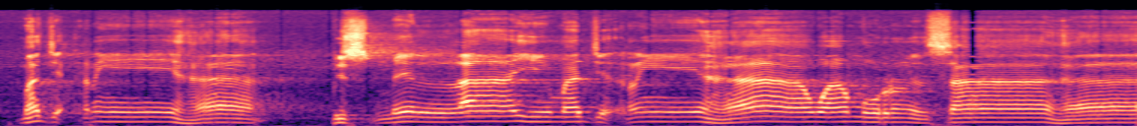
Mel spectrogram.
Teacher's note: Nah, itu namanya belum imalah ya. Nah, supaya imalah harus dicondongan lagi menjadi sore ya. Sore itu namanya imalah ya.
